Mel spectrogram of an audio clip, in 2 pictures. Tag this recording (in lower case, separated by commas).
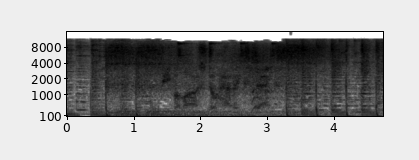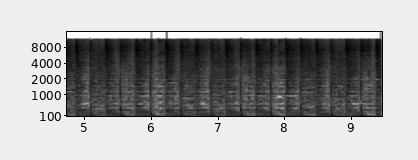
music, speech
